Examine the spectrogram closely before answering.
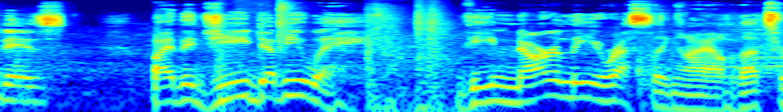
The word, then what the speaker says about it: Gnarly: Presented as it is by the GWA, the Gnarly Wrestling Aisle. That's right, the only fictional pro wrestling promotion with 3 silent letters making up its acronym.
